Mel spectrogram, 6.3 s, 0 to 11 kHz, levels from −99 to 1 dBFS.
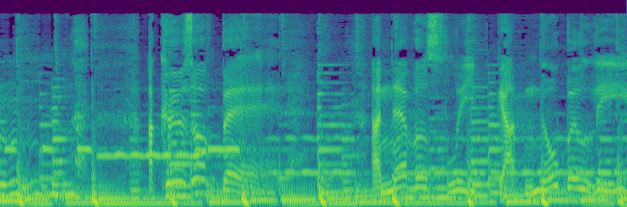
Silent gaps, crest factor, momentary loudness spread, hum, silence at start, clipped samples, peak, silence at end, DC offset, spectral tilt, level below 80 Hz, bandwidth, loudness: none; 16 dB; 4 LU; none; 0 s; under 0.1%; 0 dBFS; 0 s; under 0.1%; -5.5 dB/octave; -24 dBFS; 9.2 kHz; -16 LUFS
